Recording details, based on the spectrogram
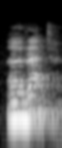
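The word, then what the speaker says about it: wrath: रैथ, रैथ डब्ल्यू का उच्चारण नहीं होगा, साइलेंट है, और इसका मतलब रैथ, रैथ का उच्चारण होता है अति क्रोध, बहुत गुस्सा वाला हो जाता है।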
